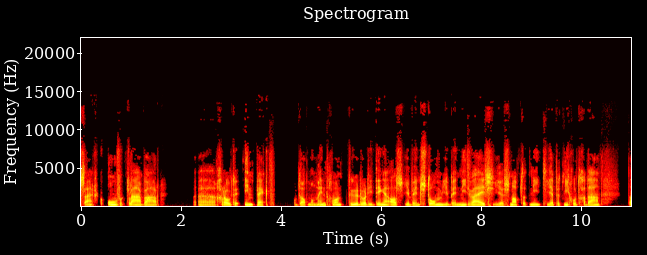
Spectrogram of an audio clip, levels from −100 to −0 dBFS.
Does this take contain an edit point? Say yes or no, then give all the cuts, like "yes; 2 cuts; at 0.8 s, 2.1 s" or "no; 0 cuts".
no; 0 cuts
